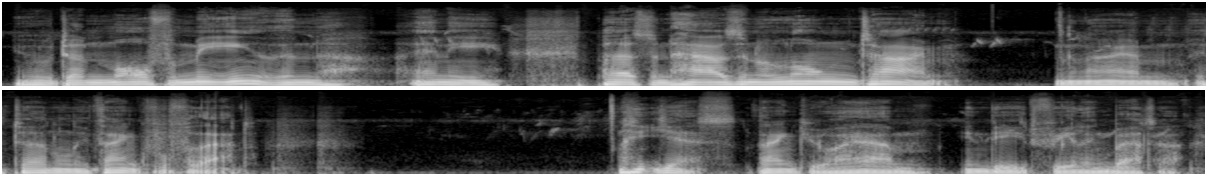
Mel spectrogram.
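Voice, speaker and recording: Gentle werewolf, played by a man, ASMR roleplay: very deep, slow, polite, hesitant, apologetic. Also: no echo. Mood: grateful, bashful. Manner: hesitant, halting, polite, soft chuckles, old-fashioned wording. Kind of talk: intimate ASMR audio roleplay monologue.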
